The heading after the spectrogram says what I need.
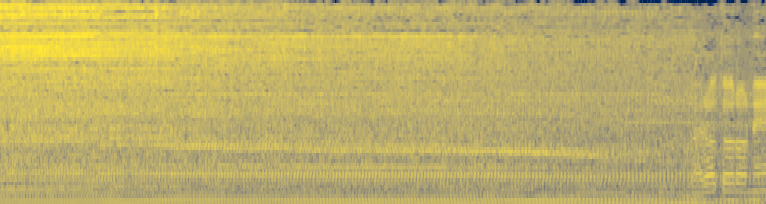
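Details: Yamaha Mio Sporty scooter after rebuild for lost compression (previously no compression, light when kicked), leftover oil in the exhaust; steady even idle with smooth low beat, settling lower as throttle is lowered; runs clean with no knocks.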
